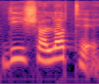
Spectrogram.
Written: shallot

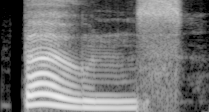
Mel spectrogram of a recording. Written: bones

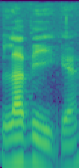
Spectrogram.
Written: girder

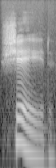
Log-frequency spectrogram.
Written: shade

